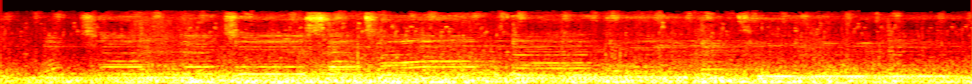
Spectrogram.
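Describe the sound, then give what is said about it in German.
A car drives steadily over the frozen Heilongjiang River along the border with Russia in northernmost China, its engine and tyres making a continuous rumble with faint whining tones riding on top, never letting up. “Um dahin zu gelangen, muss man ein Dorf weiter, mit dem Auto über den zugefrorenen Fluss Heilongjiang, entlang der Grenze zu Russland.”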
